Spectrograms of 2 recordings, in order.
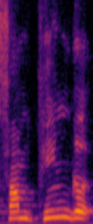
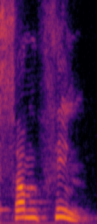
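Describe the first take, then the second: First: It ends with a hard g sound. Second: It ends without a hard g sound. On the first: The speaker calls it wrong. "We don't pronounce it as something. Don't pronounce G" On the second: The speaker calls it right. "The word is something"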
